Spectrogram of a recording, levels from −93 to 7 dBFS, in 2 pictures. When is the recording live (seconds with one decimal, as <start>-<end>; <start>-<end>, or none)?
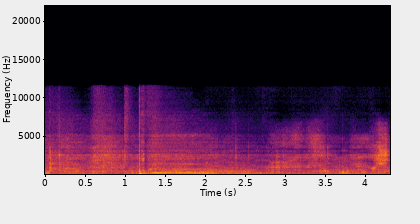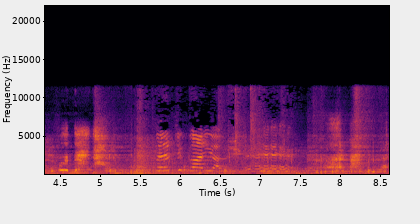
5.4-7.6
